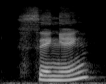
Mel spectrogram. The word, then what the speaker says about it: singing: G in the spelling a lot of people pop the G sound at the end of the word longing. singing when in fact these are all NG consonants singing, longing, and ping.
